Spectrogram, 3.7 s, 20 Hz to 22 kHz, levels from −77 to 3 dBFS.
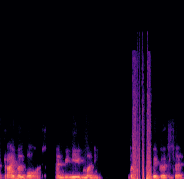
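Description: Just after "wars and we need", at 1.99 s, a burst of packet loss begins and runs to 2.12 s. Several consecutive packets failed to arrive in time, so the receiver extended the last sound for about 51 ms, letting it decay into a held, fading tail. About 60 ms of the original audio never reappears, and playback picks up further along, so the stretch between is skipped rather than delayed.

Overlapping that stretch, from 2.07 to 2.11 s, there is a short concealed packet loss. Roughly 20 ms of audio was missing at the decoder and was replaced by about 25 ms of synthesised continuation before blending back into the received signal. Heard on its own terms it is a brief smear or wobble layered into the tail of the larger gap.

From 2.64 to 3.00 s there is an intermittent contact, the signature of a loose plug or cable momentarily breaking the connection. The line drops out for about 225 ms in total within that span, with crackle where the contact opens and closes. 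While it is open, the signal collapses to faint hiss instead of the speech, then returns abruptly as the connection is re-established.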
